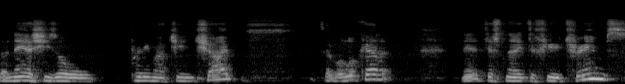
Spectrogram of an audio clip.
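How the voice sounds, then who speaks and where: Speaking with an Australian accent, a man uses a high pitch with very wide swings. He goes at a fairly slow pace against a quiet background. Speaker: software tutorial maker, building designer. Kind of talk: screen-recorded software tutorial. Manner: casual, thinking aloud.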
